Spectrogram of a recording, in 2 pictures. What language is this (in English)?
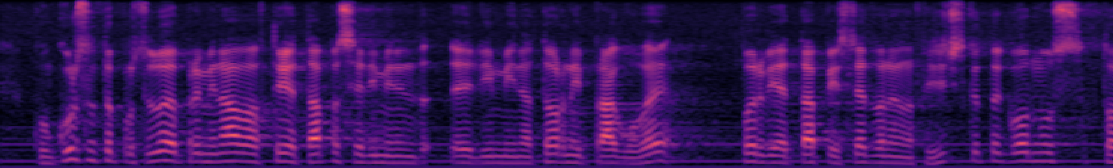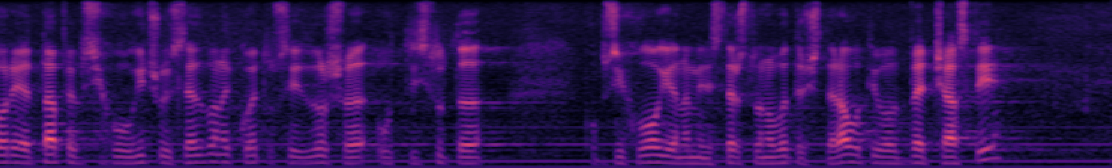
Bulgarian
